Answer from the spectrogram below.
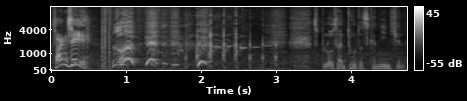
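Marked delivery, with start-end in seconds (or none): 0.5-3.4 high, wild cackling laugh; manic laugh. Acted. Samuel laughing at the shocked Foxfinder, manic cackle. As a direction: cackle like a madman.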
